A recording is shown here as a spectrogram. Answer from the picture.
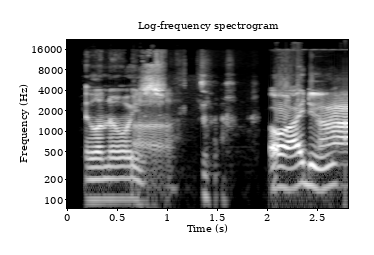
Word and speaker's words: Illinois: south dakota straight line you don't pronounce the s in the illinois illinois oh i do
